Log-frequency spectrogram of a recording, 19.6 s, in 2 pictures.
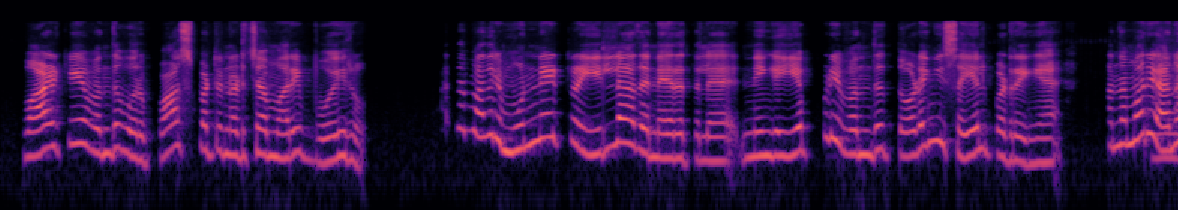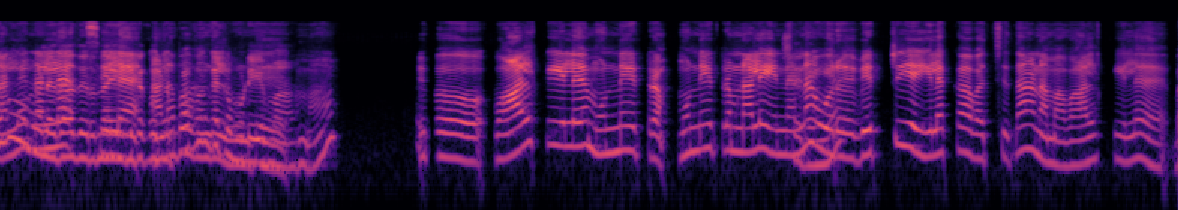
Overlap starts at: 10 s

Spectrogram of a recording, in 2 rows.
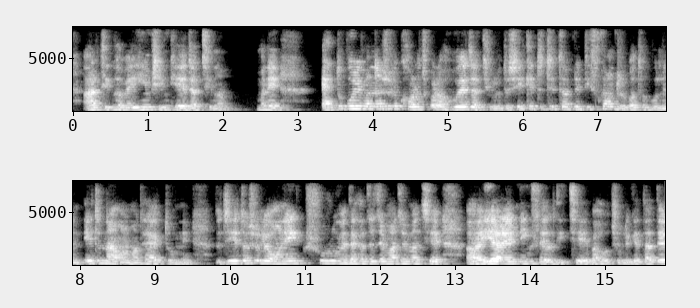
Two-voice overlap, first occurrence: none

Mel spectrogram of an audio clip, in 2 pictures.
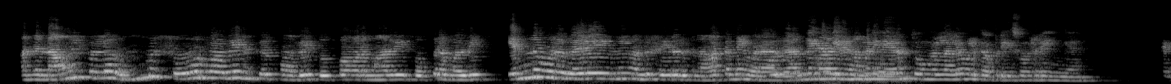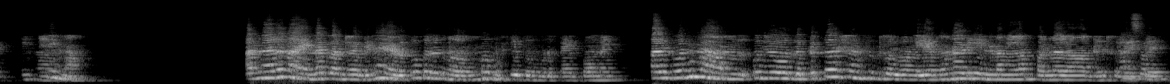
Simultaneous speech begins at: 8 s

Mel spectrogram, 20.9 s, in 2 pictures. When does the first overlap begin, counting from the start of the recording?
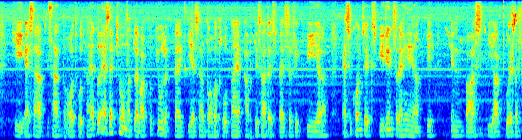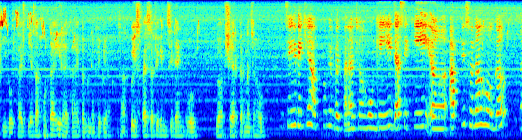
none

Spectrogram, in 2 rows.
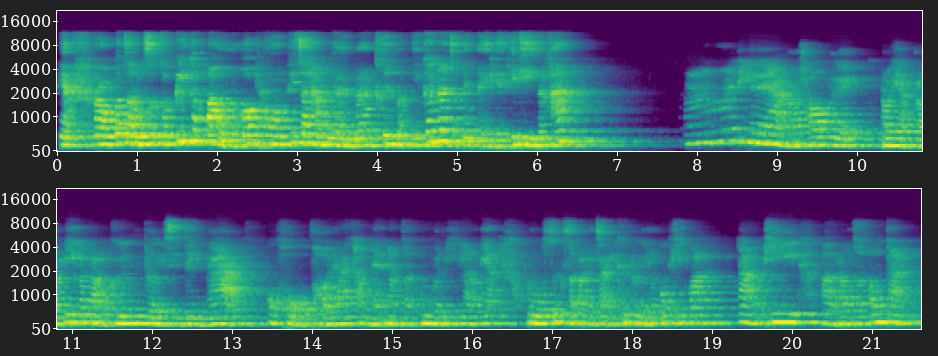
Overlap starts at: none

